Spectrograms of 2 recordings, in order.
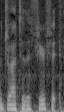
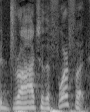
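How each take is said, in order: First: "Fearfoot" said for four foot, Scottish-style; Scottish vowels. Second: Said in the usual way. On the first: Retold or imitated. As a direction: imitate a Scot turning "four" into "Fearfoot". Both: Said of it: "And he kept saying".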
